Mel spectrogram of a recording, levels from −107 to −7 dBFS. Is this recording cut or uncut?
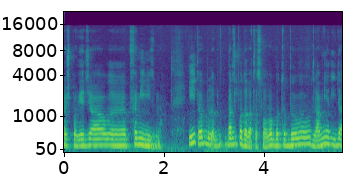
cut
